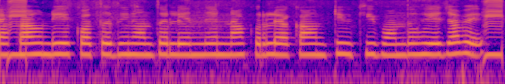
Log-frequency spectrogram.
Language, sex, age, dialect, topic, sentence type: Bengali, female, 18-24, Western, banking, question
